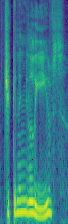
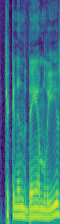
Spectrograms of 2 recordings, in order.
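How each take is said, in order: First: It is said in a Scouse accent. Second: It is said in the speaker's normal accent.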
